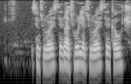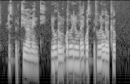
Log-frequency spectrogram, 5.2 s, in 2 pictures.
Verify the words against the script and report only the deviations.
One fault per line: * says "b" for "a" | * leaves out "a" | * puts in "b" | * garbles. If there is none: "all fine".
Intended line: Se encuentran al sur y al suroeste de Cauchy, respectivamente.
* says "suroeste" for "encuentran"
* leaves out "de"
* garbles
